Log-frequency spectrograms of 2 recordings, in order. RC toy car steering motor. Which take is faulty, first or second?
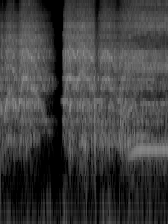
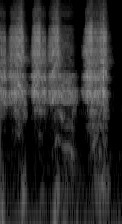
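second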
